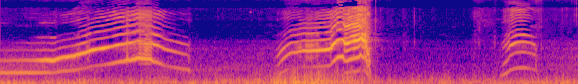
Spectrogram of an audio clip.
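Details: A domestic cat called Cassey, furious at a neighbouring cat intruding on her territory, makes rising, strained caterwauls, a long climbing wail, then a sharper upward screech, then a brief rising cry.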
